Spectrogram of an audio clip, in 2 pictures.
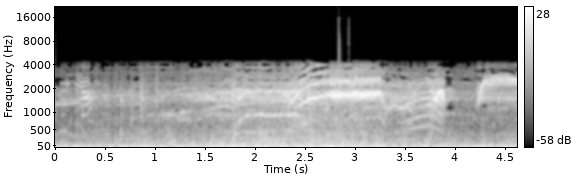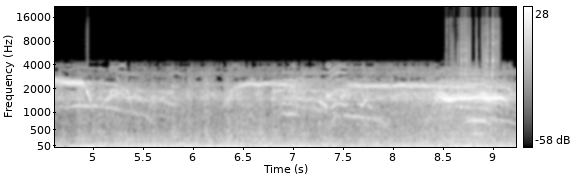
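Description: Riders scream and cheer close by as the coaster speeds up.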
